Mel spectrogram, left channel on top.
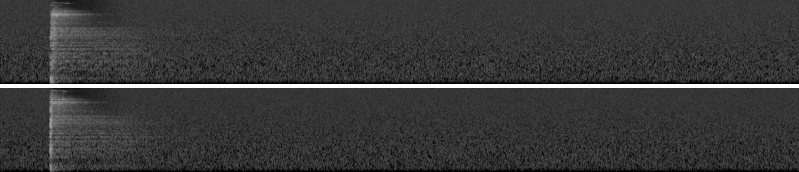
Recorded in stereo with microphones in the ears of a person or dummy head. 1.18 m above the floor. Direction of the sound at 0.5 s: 20° right (ahead or behind).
